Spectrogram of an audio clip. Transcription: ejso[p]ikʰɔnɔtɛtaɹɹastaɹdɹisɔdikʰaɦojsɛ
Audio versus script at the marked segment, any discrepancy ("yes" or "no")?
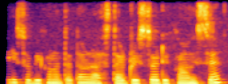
yes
